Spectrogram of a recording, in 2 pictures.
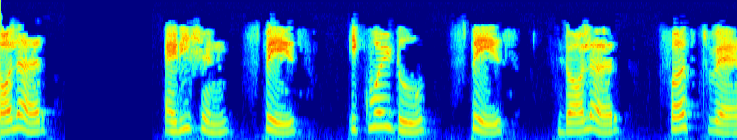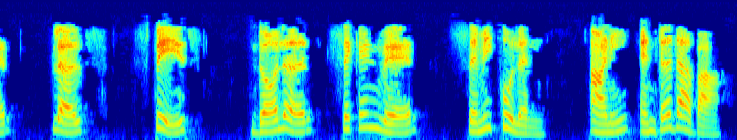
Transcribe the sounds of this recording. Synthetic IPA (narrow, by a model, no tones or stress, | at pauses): ɖɔləɾ | eɽiɕən | spes | ikʋəlʈu | spes | ɖɔləɾ | fəɾsʈʋeɾ | pləsː | pes | ɖɔləɾ | sekẽɳɖʋeɾ | semikolən | aɽ̃iẽɳʈəɾd̪aba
